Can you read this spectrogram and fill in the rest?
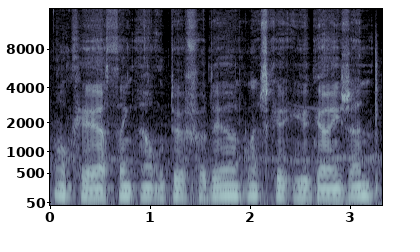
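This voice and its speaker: Speaking at a moderate pace in a mid-range voice with little pitch movement, this let's-play gamer talks casually over a strategy game, chatty and muttering to himself. The close desk mic also catches a noisy background.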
